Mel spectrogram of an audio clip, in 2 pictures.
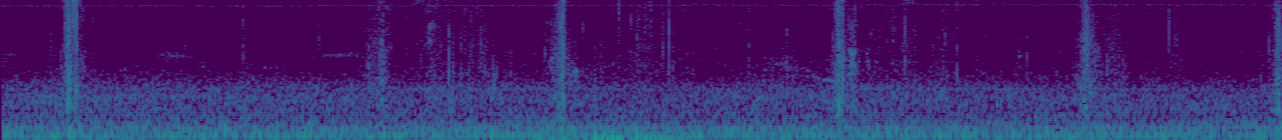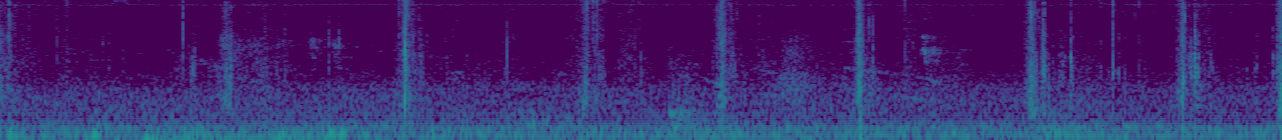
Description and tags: grass footsteps
footsteps in grass
footsteps, walking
